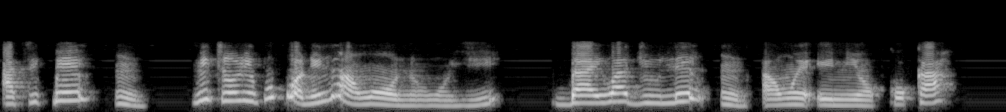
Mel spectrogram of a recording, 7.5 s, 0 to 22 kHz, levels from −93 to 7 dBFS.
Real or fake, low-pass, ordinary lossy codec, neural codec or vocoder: fake; 5.4 kHz; none; vocoder, 22.05 kHz, 80 mel bands, HiFi-GAN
